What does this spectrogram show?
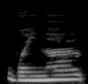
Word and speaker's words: Uhaina: Waina, c'est un nom basque, ça s'écrit Uhainaa. Moi j'ai mis 2 A, normalement il n'y en a qu'un, mais pour la vibration j'aimais bien qu'il y ait 2 A.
